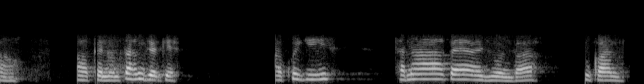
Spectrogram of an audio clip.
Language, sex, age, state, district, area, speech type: Manipuri, female, 60+, Manipur, Imphal East, rural, conversation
